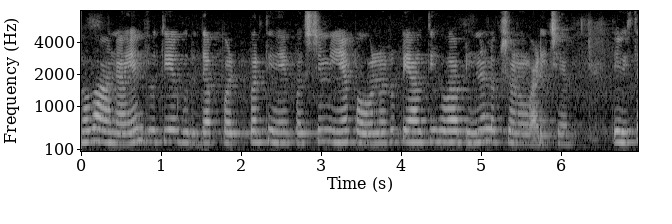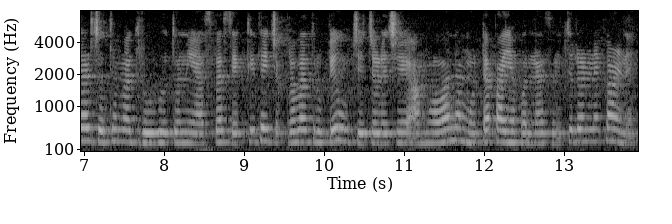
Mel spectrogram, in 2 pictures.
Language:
Romanian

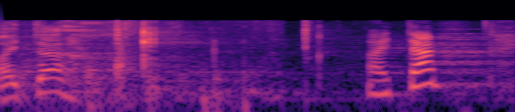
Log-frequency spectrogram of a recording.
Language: Estonian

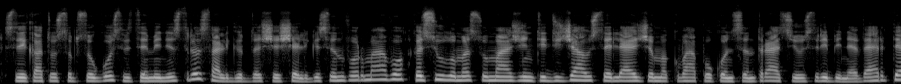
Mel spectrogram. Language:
Lithuanian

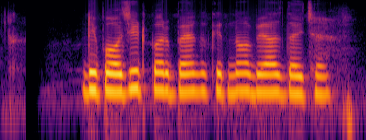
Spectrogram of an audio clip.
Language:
Maithili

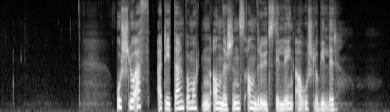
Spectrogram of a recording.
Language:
Norwegian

